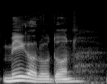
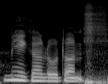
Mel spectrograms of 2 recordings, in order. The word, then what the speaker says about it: Megalodon: Ich kann das Wort nicht aussprechen. – Megalodon. – Megalodon.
